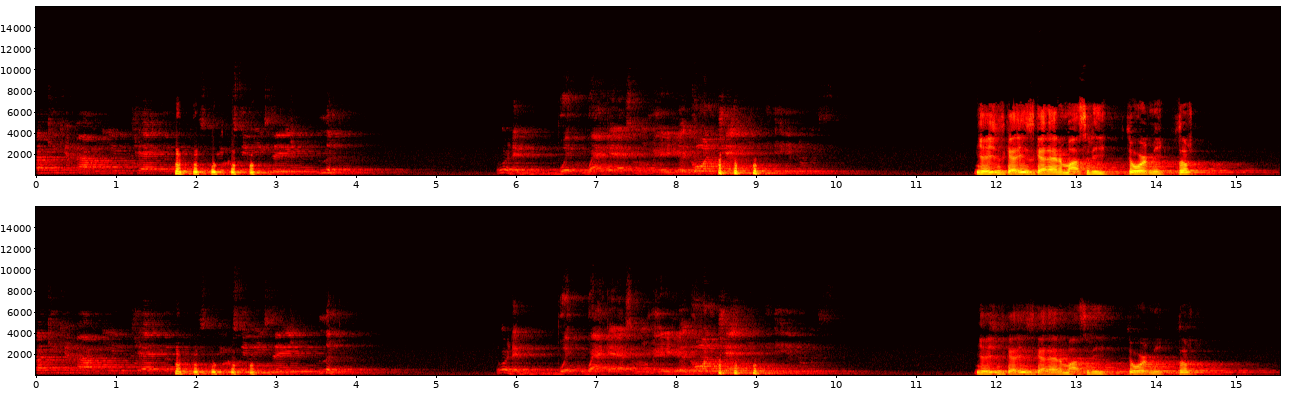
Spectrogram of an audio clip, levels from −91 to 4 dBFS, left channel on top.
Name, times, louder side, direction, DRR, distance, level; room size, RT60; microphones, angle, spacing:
voice 1, 0.0-2.0 2.3-3.2 8.0-8.8 9.2-9.8, equal, 5° right, -6 dB, 4.5 m, -50 dB
voice 2, 1.7-2.8 11.7-13.4 13.7-14.5, left 6 dB, 85° left, 15 dB, 0.3 m, -27 dB
voice 3, 5.8-8.5, equal, 40° right, 0 dB, 1.4 m, -49 dB
14.0 x 11.5 x 5.9 m, 2.1 s
head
